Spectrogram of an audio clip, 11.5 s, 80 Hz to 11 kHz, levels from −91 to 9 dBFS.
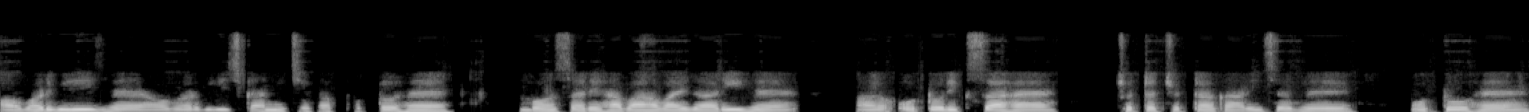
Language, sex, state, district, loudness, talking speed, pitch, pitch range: Hindi, female, Bihar, Muzaffarpur, -17 LUFS, 135 wpm, 175 Hz, 170-180 Hz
